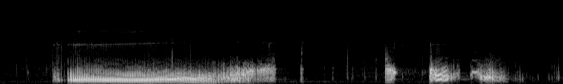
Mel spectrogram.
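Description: A loud, long growl followed by several short gurgling bursts from the belly. Normal stomach growling.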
